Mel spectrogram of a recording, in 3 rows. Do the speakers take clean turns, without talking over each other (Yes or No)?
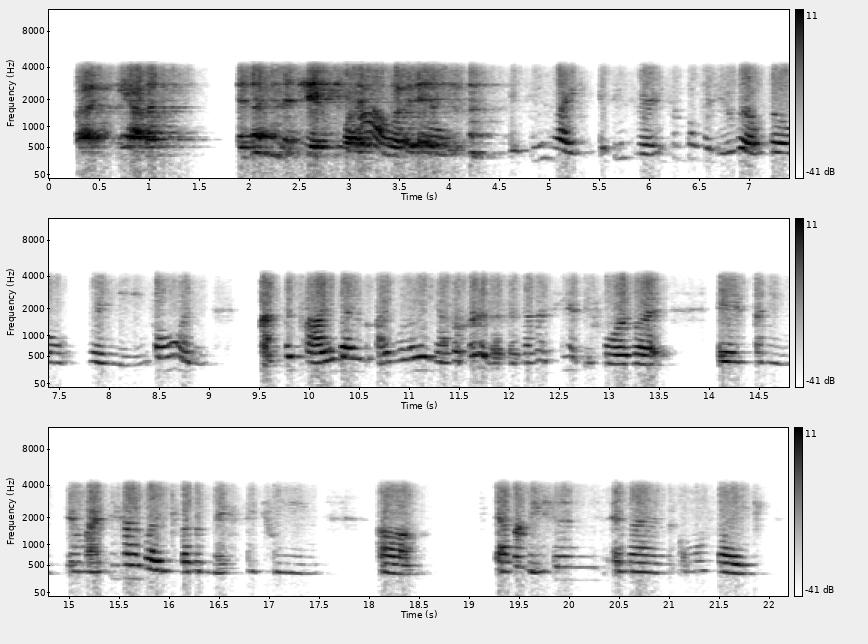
No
